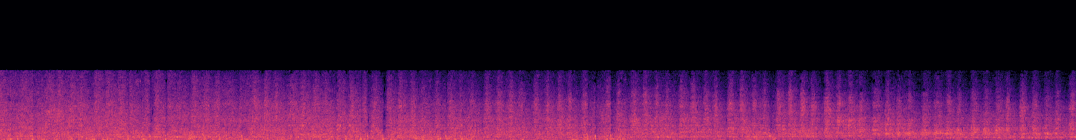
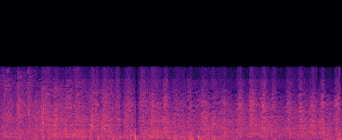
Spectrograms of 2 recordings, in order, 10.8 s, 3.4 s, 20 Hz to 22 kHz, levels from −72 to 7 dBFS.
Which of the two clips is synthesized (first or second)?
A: second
